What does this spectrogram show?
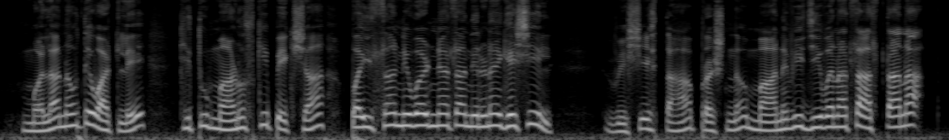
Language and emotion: Marathi, disgusted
